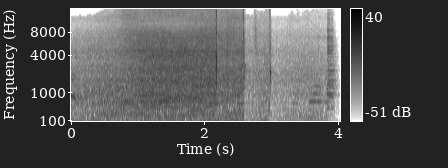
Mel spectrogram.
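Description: A car driving past on the road, a steady rush of engine and tyre noise that drops away abruptly about two and a half seconds in. A few sharp clicks follow near the end.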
